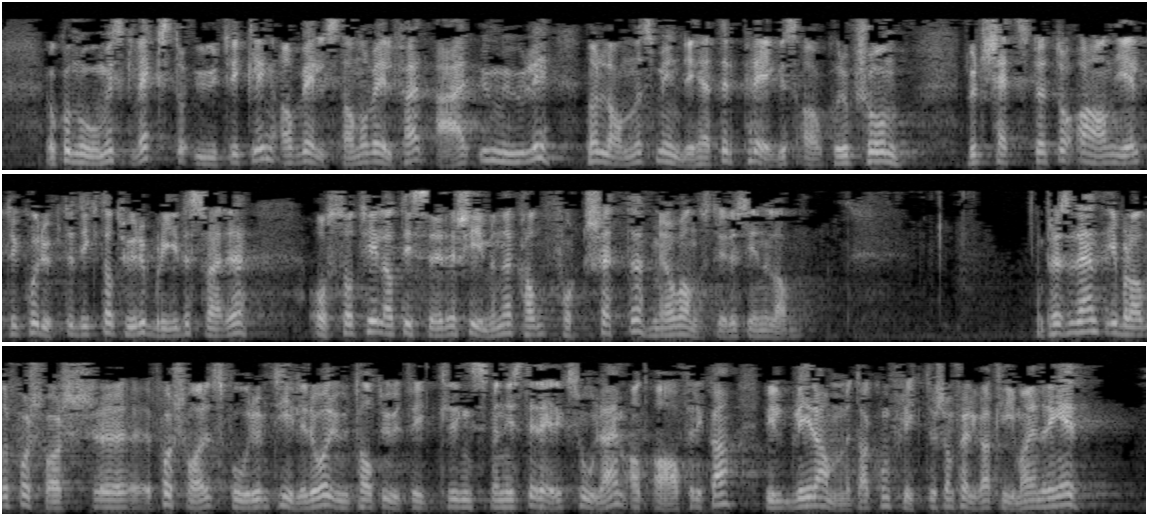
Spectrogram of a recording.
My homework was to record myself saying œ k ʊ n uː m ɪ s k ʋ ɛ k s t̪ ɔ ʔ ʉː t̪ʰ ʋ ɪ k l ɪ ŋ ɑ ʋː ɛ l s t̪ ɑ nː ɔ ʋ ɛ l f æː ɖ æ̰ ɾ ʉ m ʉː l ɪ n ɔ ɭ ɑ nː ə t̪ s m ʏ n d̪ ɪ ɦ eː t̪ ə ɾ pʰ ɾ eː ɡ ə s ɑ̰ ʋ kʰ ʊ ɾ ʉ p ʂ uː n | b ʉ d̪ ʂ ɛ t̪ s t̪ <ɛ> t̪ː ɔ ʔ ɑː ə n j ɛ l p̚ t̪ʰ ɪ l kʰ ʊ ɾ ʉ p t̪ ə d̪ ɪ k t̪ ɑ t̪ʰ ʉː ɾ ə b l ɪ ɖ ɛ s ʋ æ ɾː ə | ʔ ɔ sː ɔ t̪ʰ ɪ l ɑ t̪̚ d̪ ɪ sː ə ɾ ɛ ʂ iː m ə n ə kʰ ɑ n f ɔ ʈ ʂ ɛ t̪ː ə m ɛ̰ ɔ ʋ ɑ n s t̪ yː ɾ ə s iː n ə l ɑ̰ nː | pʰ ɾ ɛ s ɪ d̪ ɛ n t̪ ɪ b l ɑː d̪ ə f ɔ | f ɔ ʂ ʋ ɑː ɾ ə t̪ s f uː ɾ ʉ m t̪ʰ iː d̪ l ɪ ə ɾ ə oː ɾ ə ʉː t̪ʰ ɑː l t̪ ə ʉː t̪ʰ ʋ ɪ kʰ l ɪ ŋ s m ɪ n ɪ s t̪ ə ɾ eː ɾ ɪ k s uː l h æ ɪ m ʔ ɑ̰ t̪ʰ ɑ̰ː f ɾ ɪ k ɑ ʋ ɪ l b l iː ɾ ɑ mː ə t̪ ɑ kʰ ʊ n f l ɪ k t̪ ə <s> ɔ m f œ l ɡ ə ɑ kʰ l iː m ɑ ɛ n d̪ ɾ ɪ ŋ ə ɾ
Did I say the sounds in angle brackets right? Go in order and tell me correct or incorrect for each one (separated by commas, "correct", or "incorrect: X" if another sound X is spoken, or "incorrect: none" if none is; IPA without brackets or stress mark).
incorrect: œ, incorrect: ʂ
